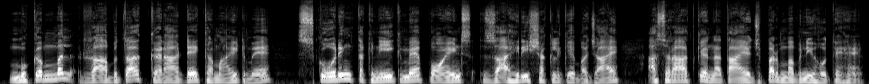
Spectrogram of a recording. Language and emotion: Urdu, neutral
